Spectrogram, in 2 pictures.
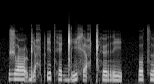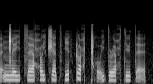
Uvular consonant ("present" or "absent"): absent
